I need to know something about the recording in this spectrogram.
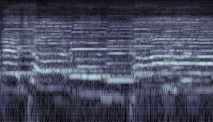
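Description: A woman singing a chanson into a microphone, with accordion accompaniment. Her line slides down through a few notes, then rises into a long held note with vibrato about one and a half seconds in.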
